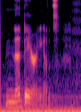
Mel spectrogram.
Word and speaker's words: cnidarians: called the darienne's notice this word starts with a c' but that c is silent so it's pronounced cnidarians they're invertebrates which means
